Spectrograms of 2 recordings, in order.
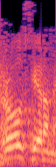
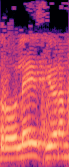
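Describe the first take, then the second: First: The name is said with one syllable. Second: The name is said with two syllables. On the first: This is the actual pronunciation. The speaker calls it right. "बाकी ये actual में रोल्स theorem है" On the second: This is how many people say it. The speaker calls it wrong. "इसको कई लोग रोलेस theorem भी बोलते हैं"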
